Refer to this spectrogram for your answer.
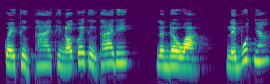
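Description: A woman's voice: on the high side, moderate pace, close to an everyday voice. A woman voicing a brusque, impatient middle-aged female pharmacist who talks bluntly and mutters.

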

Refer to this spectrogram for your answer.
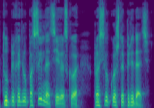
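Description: A curious young woman receptionist, as a male storybook reader puts her on, lively and polite, in a voice lifted above the reader's usual low range. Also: fast talker, lightly acted.

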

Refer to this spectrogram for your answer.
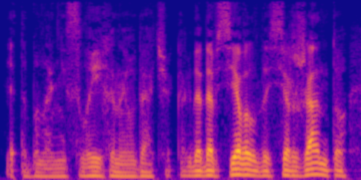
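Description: A man narrating an audiobook in a steady, tense storytelling manner. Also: very deep voice, fairly quick, no echo, clean studio sound. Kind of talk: scripted narration.

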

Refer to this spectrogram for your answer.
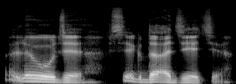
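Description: A man voicing a calm, sympathetic one-eared dead man speaking to a living visitor. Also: on the low side, very slow, creaky, dry recording, studio quality, full character voice.

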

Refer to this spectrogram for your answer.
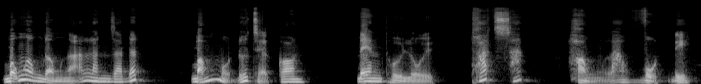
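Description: A man's voice: medium pitch, wildly swooping pitch, unhurried, slightly rough. A man narrating an audio story with dramatic expression.

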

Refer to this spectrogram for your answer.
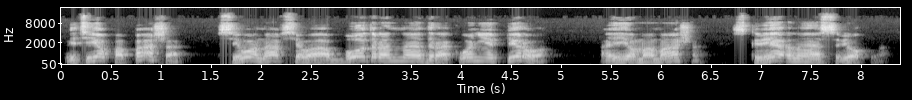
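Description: A male reader voicing an excitable young student in a storybook, fervent and a bit raised. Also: fairly high pitch, voice pushed up. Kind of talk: audiobook character voice.

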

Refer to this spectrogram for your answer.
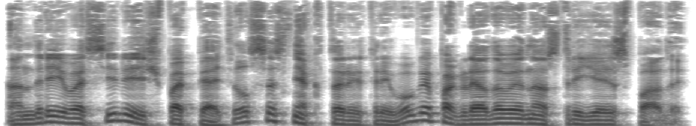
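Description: A man narrates an audiobook with a lowish voice that rises and falls a lot. His reading is expressive and storyteller-like, shaping each sentence for the listener. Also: a little fast.

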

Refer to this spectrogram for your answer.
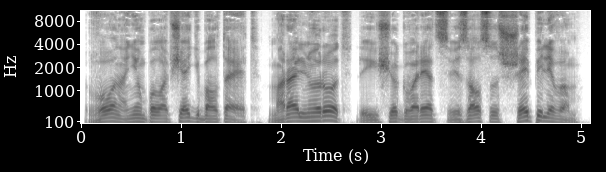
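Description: A blunt young student friend grumbles casually, as a male reader plays him. The voice stays low and close to the reader's own, dry and near the mic. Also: lively intonation, fairly quick, darkish tone, no echo.

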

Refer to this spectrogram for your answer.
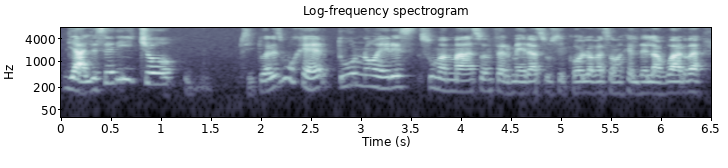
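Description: A woman's voice: deep voice, moderate pace. A middle-aged woman counselor giving relationship advice straight to camera, earnest and emphatic. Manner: earnest and emphatic, acting out quoted clients.

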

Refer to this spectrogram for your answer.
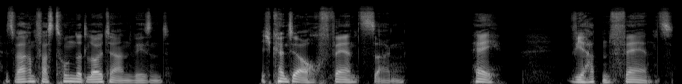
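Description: A man narrating an audiobook in the first person with an even, measured reading from a close studio mic. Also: lowish voice, no echo.

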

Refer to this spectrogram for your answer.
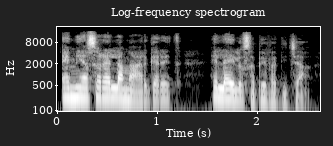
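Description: A woman reading aloud and voicing a lively, outspoken tomboyish teenage girl, speaking in an eager, exclamatory way. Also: fairly low pitch, quick pace, voice pushed up, natural voice. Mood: delighted.

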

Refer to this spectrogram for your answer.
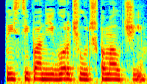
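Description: A woman's voice: lowish voice, completely flat delivery, normal speed, natural voice. Woman voicing a bullying male Soviet official. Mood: menacing.

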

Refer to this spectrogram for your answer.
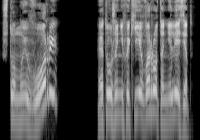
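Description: A man voicing a touchy, pompous male cultural worker who complains loudly and haughtily. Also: on the low side, unhurried, dry recording, clean studio sound, voice pushed down. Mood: haughty.

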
